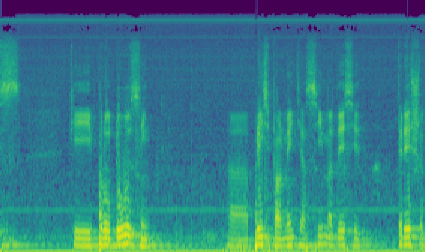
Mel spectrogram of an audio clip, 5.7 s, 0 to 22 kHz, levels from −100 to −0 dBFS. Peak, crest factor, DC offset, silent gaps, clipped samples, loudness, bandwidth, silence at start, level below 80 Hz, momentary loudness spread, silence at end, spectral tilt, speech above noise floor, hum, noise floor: 0 dBFS; 14 dB; 7%; none; under 0.1%; -13 LUFS; 17 kHz; 0 s; -28 dBFS; 23 LU; 0 s; -6 dB/octave; 21 dB; none; -32 dBFS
